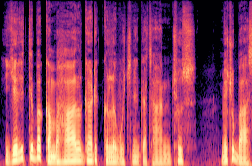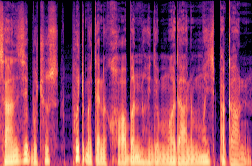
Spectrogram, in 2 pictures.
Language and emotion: Kashmiri, sad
